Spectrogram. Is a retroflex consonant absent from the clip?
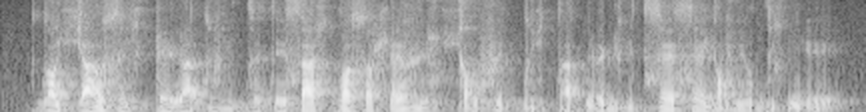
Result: no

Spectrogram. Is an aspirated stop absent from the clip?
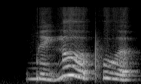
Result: no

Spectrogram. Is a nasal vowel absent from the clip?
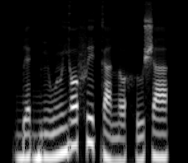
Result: no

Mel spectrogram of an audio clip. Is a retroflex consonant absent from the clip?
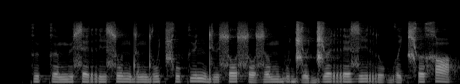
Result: yes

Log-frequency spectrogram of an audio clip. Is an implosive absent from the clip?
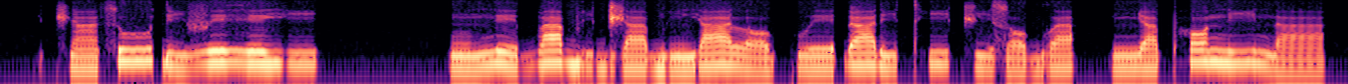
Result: no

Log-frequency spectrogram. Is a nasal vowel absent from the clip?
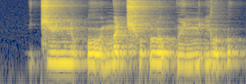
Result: no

